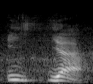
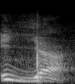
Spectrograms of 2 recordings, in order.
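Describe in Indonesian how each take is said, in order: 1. Tekanannya jatuh pada vokal pertama. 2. Tekanannya jatuh pada suku kata kedua yang hurufnya digandakan. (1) "bukan huruf a. Jadi bukan iya" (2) "yang ana ber adalah huruf ya yang ada syiddahnya"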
